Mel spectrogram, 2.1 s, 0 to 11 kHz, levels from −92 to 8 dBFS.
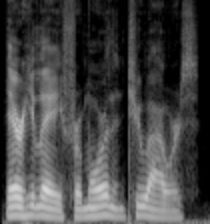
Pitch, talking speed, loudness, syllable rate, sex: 120 Hz, 230 wpm, -18 LUFS, 4.7 syllables/s, male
